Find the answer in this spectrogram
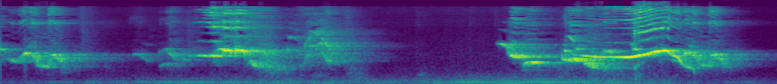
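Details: Sumbawa black-naped oriole song used to coax silent orioles into singing: two bursts of mellow whistled phrases with rising and falling slurs, some raspy edges, and a soft low rumble in the background.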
